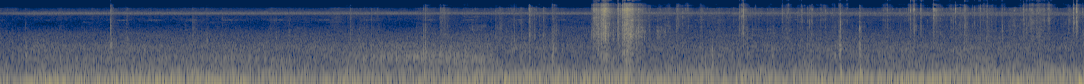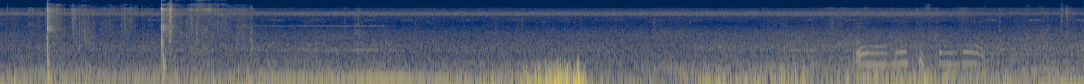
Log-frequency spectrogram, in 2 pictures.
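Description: Insects trill steadily at a high pitch throughout. Leaves and stems rustle and snap sharply a few times in the middle as a giant white kohlrabi is handled and pulled from a plastic stacking planter, and a dull low thump comes near the end.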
